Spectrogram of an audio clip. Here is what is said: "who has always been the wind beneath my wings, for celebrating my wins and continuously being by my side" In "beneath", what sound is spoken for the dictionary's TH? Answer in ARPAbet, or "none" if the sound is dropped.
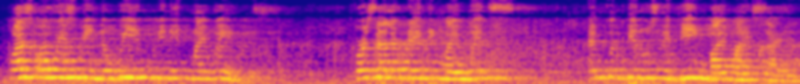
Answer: T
